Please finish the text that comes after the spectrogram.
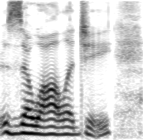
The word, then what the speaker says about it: zoology: Well, the super traditional scientific pronunciation would be a long O sound, like zooplankton or zoology. And the reason is that they go back to a Greek stem that means animal that gives us that ZOO.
